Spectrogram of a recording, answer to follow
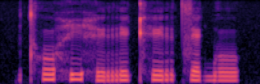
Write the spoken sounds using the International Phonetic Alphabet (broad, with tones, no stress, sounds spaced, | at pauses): tʰ o˦ h i˦˨ h ɪ˨ r e˦ kʰ e˦ r t͡s ɛ˦ ɡ͡b o˦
